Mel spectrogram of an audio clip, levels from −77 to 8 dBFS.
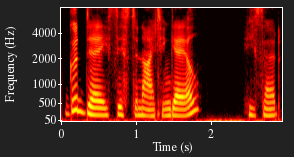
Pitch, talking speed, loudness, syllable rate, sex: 205 Hz, 120 wpm, -18 LUFS, 4.5 syllables/s, female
